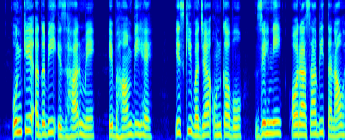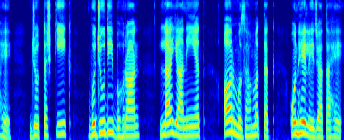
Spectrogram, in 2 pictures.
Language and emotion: Urdu, neutral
